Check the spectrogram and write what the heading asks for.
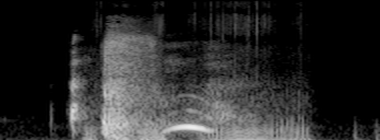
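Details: Sneezing in a person with pollen allergy, nose very sensitive and itchy; sneeze induced: a sharp breath in, then one forceful voiced sneeze and a fading exhale.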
